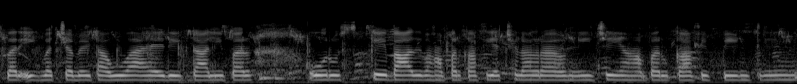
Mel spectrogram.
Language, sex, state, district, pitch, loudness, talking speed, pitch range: Hindi, female, Chhattisgarh, Bastar, 210 Hz, -32 LUFS, 195 wpm, 205-275 Hz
